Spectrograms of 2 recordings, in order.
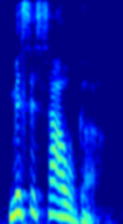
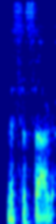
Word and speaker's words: Mississauga: But now a research team out of the University of Toronto, how do you say that, Massagua? – Oh, Massagua. – I don't speak Canadian. – Mississauga. – Mississauga. I don't speak Canadian, so forgive me.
